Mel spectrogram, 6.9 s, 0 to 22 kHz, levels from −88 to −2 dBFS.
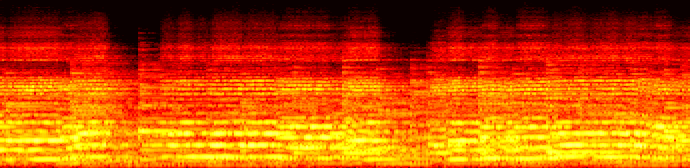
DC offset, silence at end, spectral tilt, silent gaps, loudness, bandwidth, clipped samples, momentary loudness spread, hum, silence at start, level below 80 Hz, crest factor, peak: under 0.1%; 0 s; -4.5 dB/octave; none; -16 LUFS; 13.5 kHz; under 0.1%; 6 LU; none; 0 s; -50 dBFS; 12 dB; -4 dBFS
